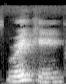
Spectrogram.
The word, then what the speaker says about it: Reiki: Reiki, pronounced Rei like the sun's rays and Ki like the key of the door, is a Japanese word for universal life force energy and describes a system of natural hands-on healing.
